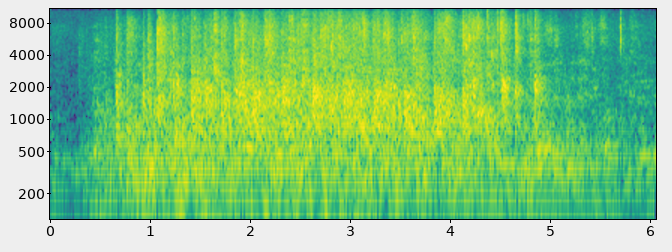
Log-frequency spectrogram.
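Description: Audience of diners applauding, many hands clapping together; it swells up about half a second in, holds steady and tapers off near the end.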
